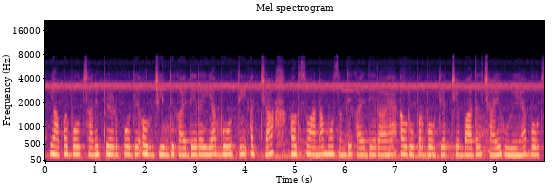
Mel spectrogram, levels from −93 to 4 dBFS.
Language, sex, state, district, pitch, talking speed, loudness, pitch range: Hindi, female, Uttar Pradesh, Shamli, 210 Hz, 200 wpm, -13 LUFS, 205-220 Hz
